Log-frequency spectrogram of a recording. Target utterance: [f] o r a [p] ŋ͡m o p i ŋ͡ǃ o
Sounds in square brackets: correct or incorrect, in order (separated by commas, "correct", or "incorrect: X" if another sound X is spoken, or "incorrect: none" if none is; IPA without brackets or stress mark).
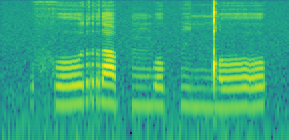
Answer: correct, correct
